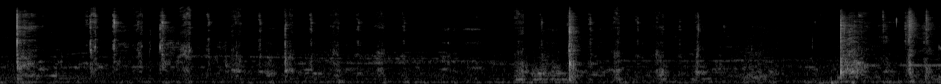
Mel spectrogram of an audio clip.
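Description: Scissors snip through fabric for a Patiala salwar in quick, crisp, close cuts, an irregular series of sharp clicks and slicing strokes with brief pauses between bursts.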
